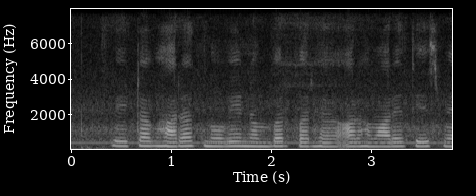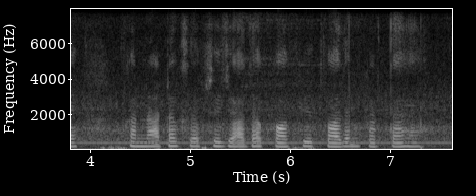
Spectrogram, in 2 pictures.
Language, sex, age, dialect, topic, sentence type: Hindi, female, 18-24, Marwari Dhudhari, agriculture, statement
